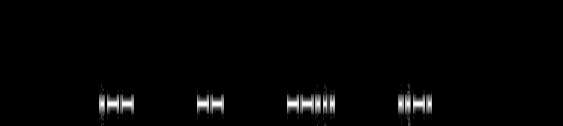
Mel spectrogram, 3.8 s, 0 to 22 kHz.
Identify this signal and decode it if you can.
Morse code, heard as a keyed tone, about 50 wpm, spaced as for 17 wpm, 700 Hz. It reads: WM7F
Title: USA Call Signs - 4 Characters - 6x Character Spacing - 50wpm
